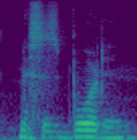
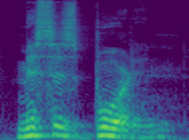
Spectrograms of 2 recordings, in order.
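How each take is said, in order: First: Low and soft; subdued, low and cool; cold, quiet naming. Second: Missus Borden said slowly and firmly; "Missus Borden" pronounced slow, low and deliberate; emphatic naming. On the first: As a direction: say the name under your breath. Naming the stepmother coolly. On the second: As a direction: lean on "Missus", drawing the name out. Insisting on the name. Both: Acted.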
